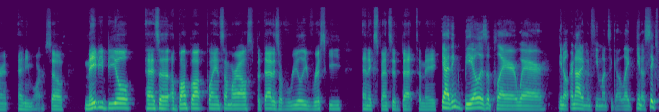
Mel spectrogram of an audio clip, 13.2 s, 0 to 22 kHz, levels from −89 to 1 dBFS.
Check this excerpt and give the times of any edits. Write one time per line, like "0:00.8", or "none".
0:08.8
0:11.4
